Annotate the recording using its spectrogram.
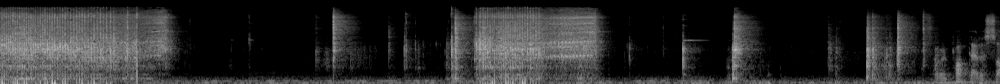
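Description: Cordless power driver spinning out the bolts that hold a toothed drive gear onto a wheel hub. It runs in a burst of about a second and a half at the start, a short one, then another long burst around the middle. After that come a few sharp metallic clicks and knocks as loose parts are handled on a metal plate.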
